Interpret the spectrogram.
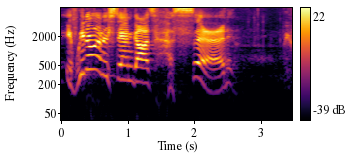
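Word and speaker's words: chesed (חסד): And so the best way they understand that they pronounce it, it's a guttural, like the German hard k, like ich. It's chesed. Now, that's hard for our English tongue to say, chesed.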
